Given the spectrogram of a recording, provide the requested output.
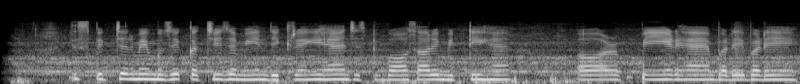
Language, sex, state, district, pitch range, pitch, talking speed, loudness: Hindi, female, Bihar, West Champaran, 215-230 Hz, 220 Hz, 150 wpm, -14 LUFS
